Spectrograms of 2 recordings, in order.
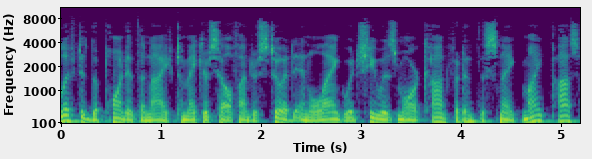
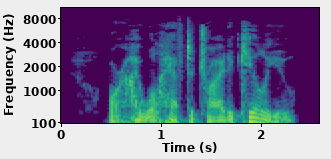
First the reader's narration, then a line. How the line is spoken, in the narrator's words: she whispered with deadly seriousness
